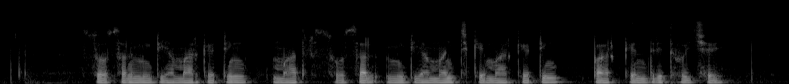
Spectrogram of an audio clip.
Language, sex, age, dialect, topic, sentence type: Maithili, male, 18-24, Eastern / Thethi, banking, statement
